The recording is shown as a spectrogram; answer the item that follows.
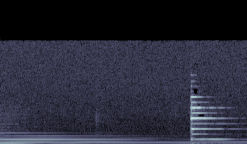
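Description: Classical nylon-string guitar played solo: a plucked chord rings out and slowly fades, and a new chord is plucked near the end.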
